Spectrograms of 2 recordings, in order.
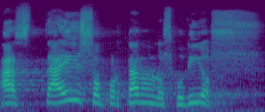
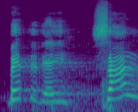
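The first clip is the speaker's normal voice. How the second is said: urgent command; 6 semitones higher, 6 dB louder, slower than usual. Retold or imitated. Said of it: "casi, casi le está diciendo".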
